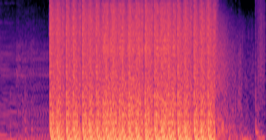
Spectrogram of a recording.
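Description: Rapid automatic gunfire in the BGMI (PUBG Mobile) battle royale game, one loud dense burst of about two seconds after a short quiet lead-in, then fading out.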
